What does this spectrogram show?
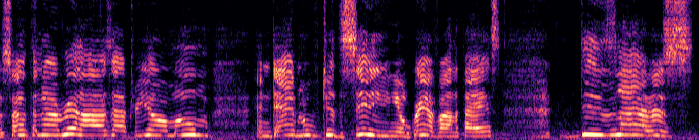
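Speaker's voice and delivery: put-on a frail old grandmother, tender and teary; grandma voice. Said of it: "only one I can go for ... old elderly lady".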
